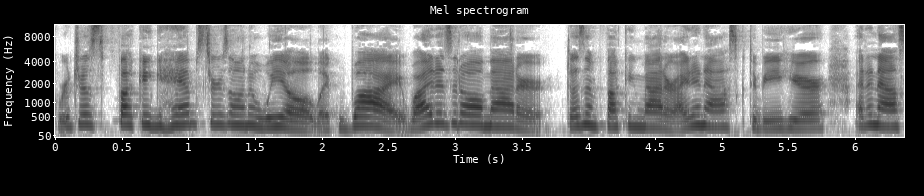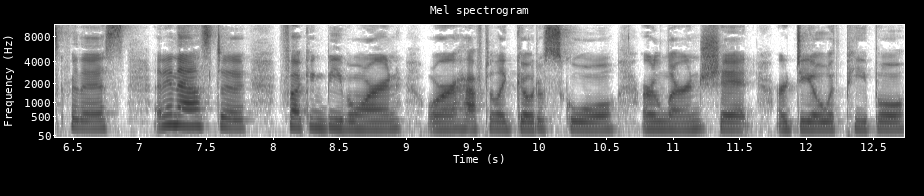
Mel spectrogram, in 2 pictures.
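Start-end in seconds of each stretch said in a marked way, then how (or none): 0.0-6.9 mock, high-pitched sobbing and screaming meltdown. Recalling a full meltdown one college morning, re-enacting crying and screaming. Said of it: "I'm crying, I'm screaming, I'm like".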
